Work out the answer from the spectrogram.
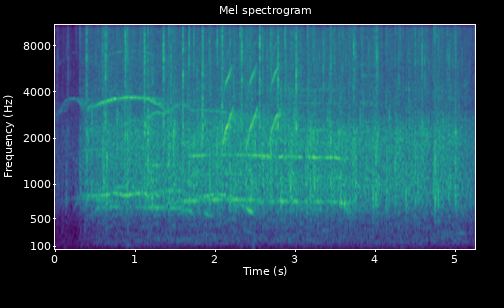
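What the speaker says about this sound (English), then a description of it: "Let's have a round of applause." Crowd applause fills a Muay Thai main event venue, loud, steady clapping sustained for several seconds, with whistles and cheers rising through it.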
